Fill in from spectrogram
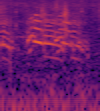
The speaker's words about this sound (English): Seagulls. Yeah, like a seagull on a hot chip.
